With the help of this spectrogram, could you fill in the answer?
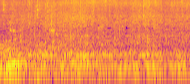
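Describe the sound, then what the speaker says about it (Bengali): Onion, green chili and garlic frying in hot oil, a steady, even hiss of sizzling that runs unbroken at moderate loudness, close up, with no voices. "পেঁয়াজ লঙ্কা আর আমি রসুনটা ভালো করে ভেজে নেবো"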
